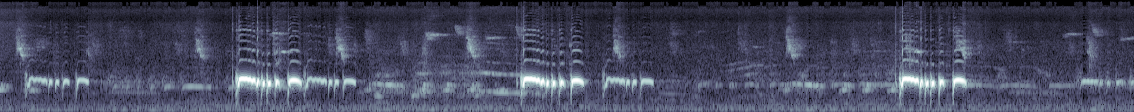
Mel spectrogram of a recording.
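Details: Local zebra dove singing persistently to stir other doves into calling: three loud bursts of rapid vibrating coos at intervals of about three seconds, linked by softer repeated notes.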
